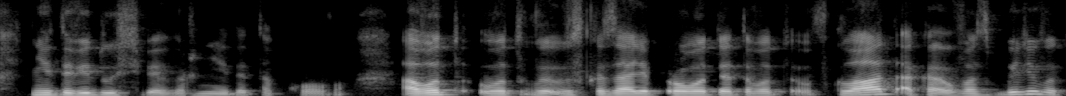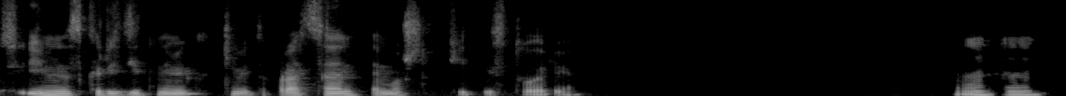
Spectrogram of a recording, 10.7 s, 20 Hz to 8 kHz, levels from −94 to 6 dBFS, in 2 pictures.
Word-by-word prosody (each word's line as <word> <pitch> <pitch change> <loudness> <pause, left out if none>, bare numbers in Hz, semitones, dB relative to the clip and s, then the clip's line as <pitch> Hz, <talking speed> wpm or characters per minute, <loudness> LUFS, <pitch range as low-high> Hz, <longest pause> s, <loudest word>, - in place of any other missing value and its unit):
не 160 - +2
доведу 160 0 +2
себя 150 -5 -6
вернее 130 -1 -8
до 120 - -7
такого. 60 0 -13 0.2
А 150 - +7
вот 175 +1 +6
вот 155 0 0
вы 155 - -1
вы - - -4
сказали 155 0 +3
про 150 0 +3
вот 150 0 +4
это 145 -1 +1
вот 140 0 -3 0.2
вклад. 180 +7 +6
А - - +2
ка 145 -4 0
у - - -4
вас 145 +1 -4
были 190 +7 -1
вот 165 -7 -4
с - - -19
именно 145 +1 -5
с 140 - -13
кредитными 130 -3 -9
какими-то 130 +2 -16
процентными, 130 +1 -8
может, 130 0 -14
какие-то - - -18
истории? - - -13 1.9
Мгм. 150 +2 -10
145 Hz, 185 wpm, -28 LUFS, 130-155 Hz, 1.9 s, А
